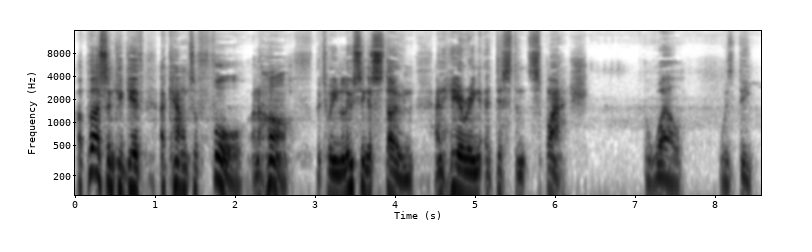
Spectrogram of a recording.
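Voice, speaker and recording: A British man reads his own literary story aloud outdoors. His voice is fairly low and husky, and his pitch moves expressively through measured first-person narration. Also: lively intonation, fairly bright tone. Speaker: author reading own story. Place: outdoors by a well.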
